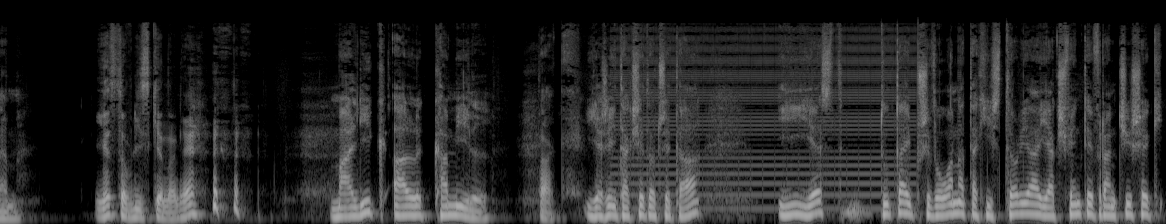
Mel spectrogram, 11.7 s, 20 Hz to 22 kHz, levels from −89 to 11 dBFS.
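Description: From 6.11 to 9.18 s a hard, raspy 217 Hz buzz with many harmonics sits about 19 dB below the speech. This is GSM phone buzz: a nearby 2G phone in a call transmits bursts that the audio circuit rectifies.

From 9.28 to 10.25 s the buzz breaks into even ticks with a longer 217 Hz buzz twice a second, roughly 20 dB down. These GSM signalling bursts come from a nearby 2G phone sending only brief burst groups while its user is silent.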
